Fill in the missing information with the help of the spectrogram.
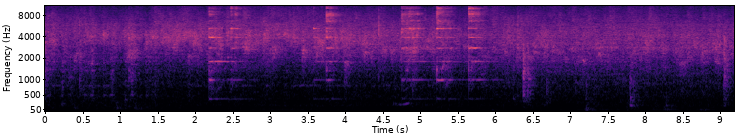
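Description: Cutlets sizzling steadily in a frying pan. Between about two and six seconds in comes a run of ringing clinks from a masher knocking against a bowl.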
